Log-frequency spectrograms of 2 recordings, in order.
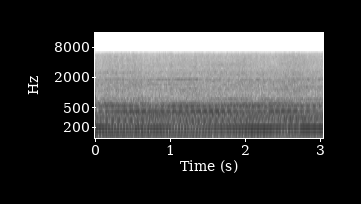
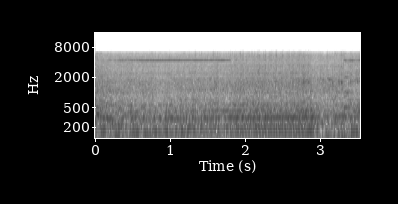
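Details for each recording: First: Opel 2.4 with Motronic fuel injection and a 60mm Nissan throttle body, about a minute after a cold start, just after fixing intake manifold vacuum leaks caused by chrome ridges. Fast idle around 1200 rpm, a steady hum with a faint high-pitched whistle still heard. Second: Opel 2.4 Motronic fuel-injected engine with a 60 mm Nissan throttle body, after fixing intake manifold vacuum leaks, idling about 1200 then revving: revs rise and fall while a thin high whistle comes and goes; another vacuum leak suspected.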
